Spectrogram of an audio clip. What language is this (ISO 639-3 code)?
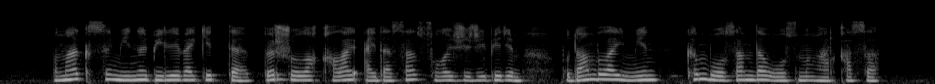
kaz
